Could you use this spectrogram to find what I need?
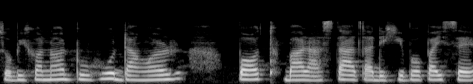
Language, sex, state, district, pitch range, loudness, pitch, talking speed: Assamese, female, Assam, Kamrup Metropolitan, 205-225 Hz, -17 LUFS, 215 Hz, 115 wpm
